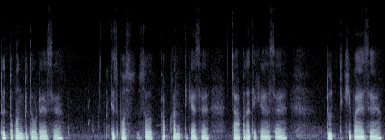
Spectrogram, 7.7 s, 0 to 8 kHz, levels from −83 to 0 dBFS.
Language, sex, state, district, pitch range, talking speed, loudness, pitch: Nagamese, male, Nagaland, Kohima, 120-130 Hz, 100 wpm, -19 LUFS, 120 Hz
